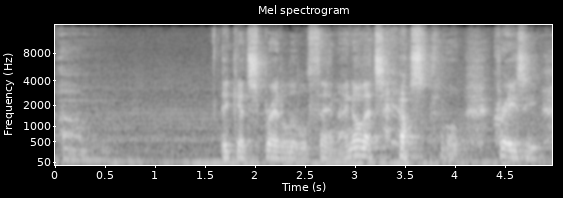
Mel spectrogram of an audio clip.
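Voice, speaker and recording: A touring blues singer and guitarist with a scratchy voice, answering interview questions in a relaxed, thoughtful way and often pausing on "um". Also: male voice, medium pitch. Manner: relaxed and thoughtful, many ums, restarts now and then.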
